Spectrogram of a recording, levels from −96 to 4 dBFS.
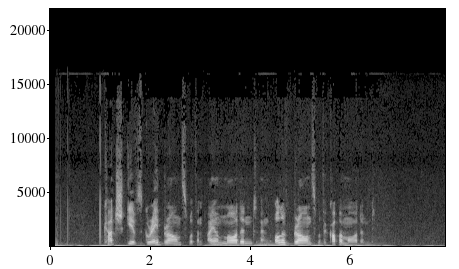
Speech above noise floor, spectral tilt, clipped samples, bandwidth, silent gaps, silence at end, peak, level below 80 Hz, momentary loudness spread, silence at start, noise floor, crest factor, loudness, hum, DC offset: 29 dB; -4.5 dB/octave; under 0.1%; 16 kHz; none; 0.05 s; -4 dBFS; -50 dBFS; 16 LU; 0.1 s; -48 dBFS; 18 dB; -21 LUFS; none; under 0.1%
